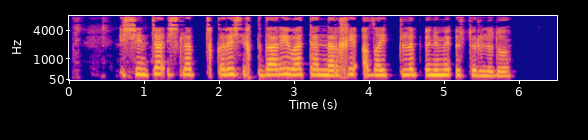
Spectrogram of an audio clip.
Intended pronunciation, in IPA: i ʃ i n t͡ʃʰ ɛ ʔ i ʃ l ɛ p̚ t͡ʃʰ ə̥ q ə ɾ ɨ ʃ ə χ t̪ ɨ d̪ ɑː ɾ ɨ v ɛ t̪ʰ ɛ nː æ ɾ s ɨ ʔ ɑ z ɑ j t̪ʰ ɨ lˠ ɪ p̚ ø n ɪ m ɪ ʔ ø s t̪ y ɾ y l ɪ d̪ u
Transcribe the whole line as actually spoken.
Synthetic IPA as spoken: i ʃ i n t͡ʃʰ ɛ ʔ i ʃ l ɛ p̚ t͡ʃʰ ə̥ q ə ɾ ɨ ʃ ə χ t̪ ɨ d̪ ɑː ɾ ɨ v ɛ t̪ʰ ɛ nː æ ɾ χ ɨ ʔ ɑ z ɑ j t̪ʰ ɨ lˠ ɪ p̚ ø n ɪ m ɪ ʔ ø s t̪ y ɾ y l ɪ d̪ u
